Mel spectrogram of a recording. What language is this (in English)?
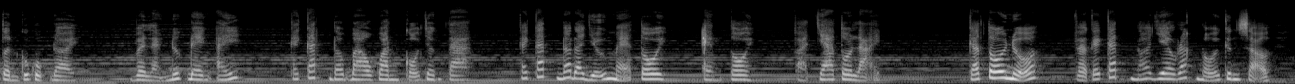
Vietnamese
